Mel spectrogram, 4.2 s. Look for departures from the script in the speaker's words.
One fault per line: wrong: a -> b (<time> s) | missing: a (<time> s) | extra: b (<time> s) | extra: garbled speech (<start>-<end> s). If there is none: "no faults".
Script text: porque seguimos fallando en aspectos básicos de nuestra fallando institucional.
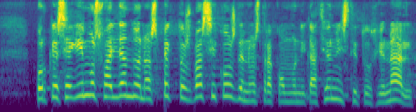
wrong: fallando -> comunicación (2.8 s)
